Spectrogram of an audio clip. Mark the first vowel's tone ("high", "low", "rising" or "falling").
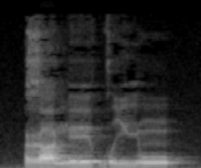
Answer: low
